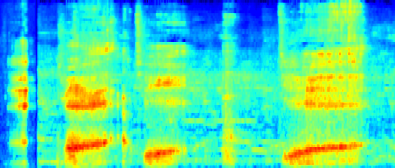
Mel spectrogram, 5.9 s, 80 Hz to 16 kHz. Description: Burps which were originally deleted from 2013.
